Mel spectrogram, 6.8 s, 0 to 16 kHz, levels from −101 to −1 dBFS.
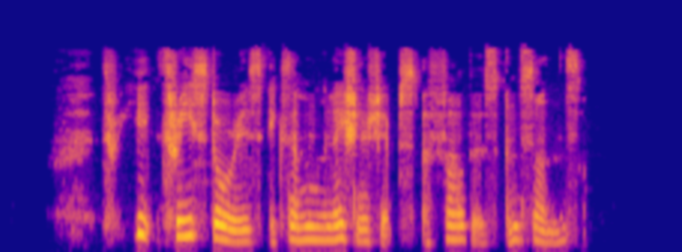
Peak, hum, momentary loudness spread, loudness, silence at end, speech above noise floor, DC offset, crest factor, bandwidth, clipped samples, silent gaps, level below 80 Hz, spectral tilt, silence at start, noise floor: -4 dBFS; none; 15 LU; -21 LUFS; 1.05 s; 28 dB; under 0.1%; 20 dB; 8 kHz; under 0.1%; none; -68 dBFS; -3.5 dB/octave; 0.65 s; -49 dBFS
